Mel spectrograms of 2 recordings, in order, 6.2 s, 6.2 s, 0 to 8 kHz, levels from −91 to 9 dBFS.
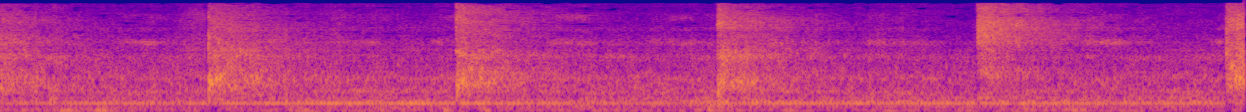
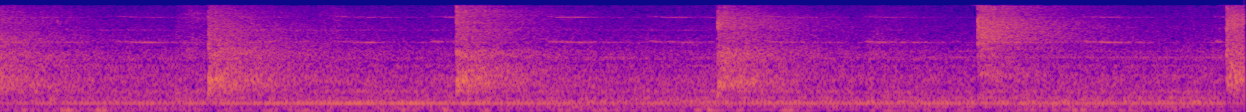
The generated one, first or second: first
